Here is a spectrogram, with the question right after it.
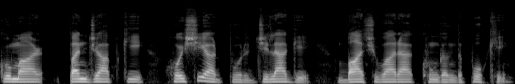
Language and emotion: Manipuri, neutral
